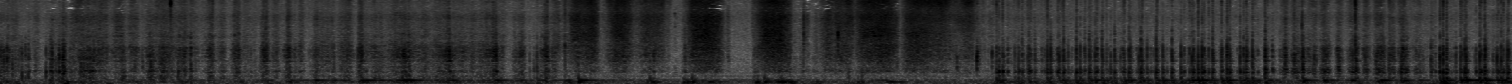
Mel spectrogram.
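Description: Both hands tap and scratch with fingertips and short nails on a full-size, inflated, hollow Spalding NBA basketball with a pebbled composite leather surface, sometimes lying flat to rub it, while the ball rests on a blanket. Rapid, dense taps give low, hollow thumps, mixed with dry scratching and rubbing across the pebbled grain. The short, dull knocks die away almost at once.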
